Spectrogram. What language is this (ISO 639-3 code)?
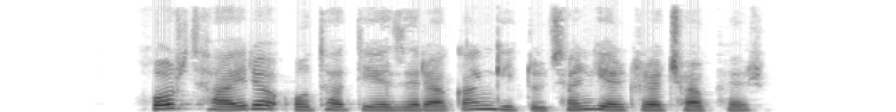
hye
